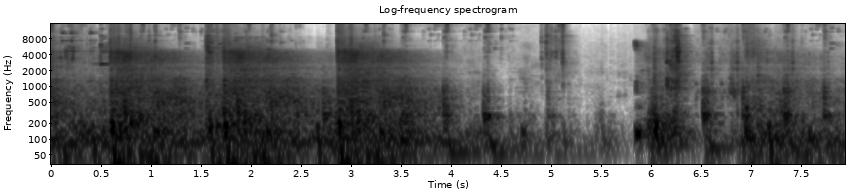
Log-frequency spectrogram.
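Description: A Colt Navy revolver in the Wild West shooter Fistful of Frags fires single spaced shots, roughly one every second or two, each a sharp crack with a short tail over quiet outdoor game ambience.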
